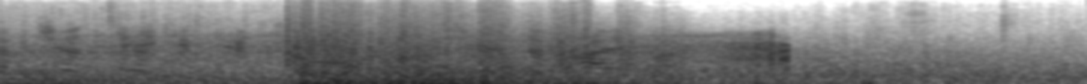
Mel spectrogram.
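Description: A loud blast booms and echoes away.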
